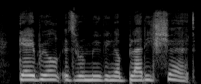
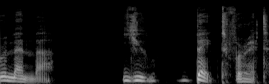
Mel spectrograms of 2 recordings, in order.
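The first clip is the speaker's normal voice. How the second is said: low, menacing, threatening voice; 4 semitones lower than usual. He releases the narrator with a shove and warns in a quiet, threatening voice. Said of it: "says in a quiet, threatening voice".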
